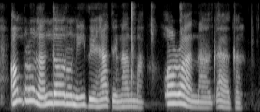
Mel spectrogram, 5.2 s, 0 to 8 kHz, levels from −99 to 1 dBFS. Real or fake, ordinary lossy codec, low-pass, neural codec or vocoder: fake; none; 7.2 kHz; codec, 32 kHz, 1.9 kbps, SNAC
